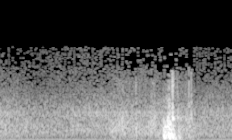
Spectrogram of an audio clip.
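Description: Faint room tone, with a single short, low thump about one and a half seconds in.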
